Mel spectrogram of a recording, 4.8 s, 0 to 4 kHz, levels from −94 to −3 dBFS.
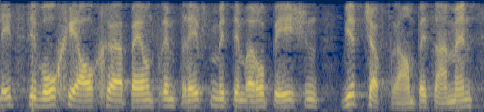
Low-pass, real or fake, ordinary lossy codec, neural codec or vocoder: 3.6 kHz; real; none; none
